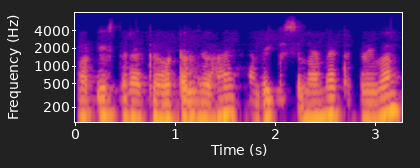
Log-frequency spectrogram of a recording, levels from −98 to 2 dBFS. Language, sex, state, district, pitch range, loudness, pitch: Hindi, male, Bihar, Gaya, 120-140 Hz, -25 LUFS, 130 Hz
